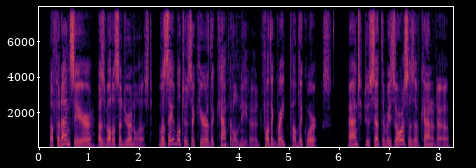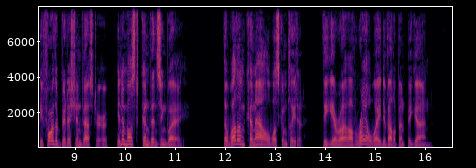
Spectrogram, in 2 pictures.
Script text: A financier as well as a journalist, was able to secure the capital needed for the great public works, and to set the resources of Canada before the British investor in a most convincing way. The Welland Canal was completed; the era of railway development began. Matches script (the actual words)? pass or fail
pass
